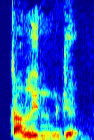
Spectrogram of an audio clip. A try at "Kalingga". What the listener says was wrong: Ya, bukan Kalingga ya. Bukan Kalingga, tapi Kalingga. Jadi dipisah. Ya, Kalin sama Ga-nya dipisah. Karena itu pengucapan dalam Sanskerta harusnya seperti itu. Cuman di zaman Jawa yang sekarang itu, huruf N di belakang itu kadang-kadang menjadi NG. Jadi misal, jadi kadang-kadang diucapkan menjadi Kalingga. Tapi sebenarnya bukan.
